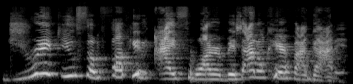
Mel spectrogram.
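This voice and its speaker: A woman's voice: high voice, big pitch swings, normal speed, pushed and bright. A woman giving a casual psychic tarot reading, brash and profane, with a sassy, emphatic way of talking. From Haitian family. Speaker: psychic reader.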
